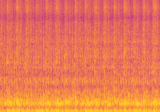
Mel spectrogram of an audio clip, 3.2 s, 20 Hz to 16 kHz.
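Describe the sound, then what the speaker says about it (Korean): A flooded Yamaha SX420KSH boat engine runs steadily at low RPM after the water has been drained, a continuous close, loud idling drone with a slightly uneven pulse and no talk. "물빼기를 하고 시동 걸었는데 RPM이 좀 낮네요."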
